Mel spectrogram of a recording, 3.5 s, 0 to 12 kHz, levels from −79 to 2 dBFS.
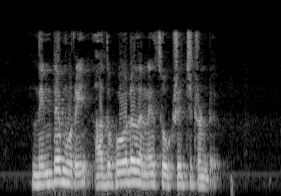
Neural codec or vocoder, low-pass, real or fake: none; 7.2 kHz; real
